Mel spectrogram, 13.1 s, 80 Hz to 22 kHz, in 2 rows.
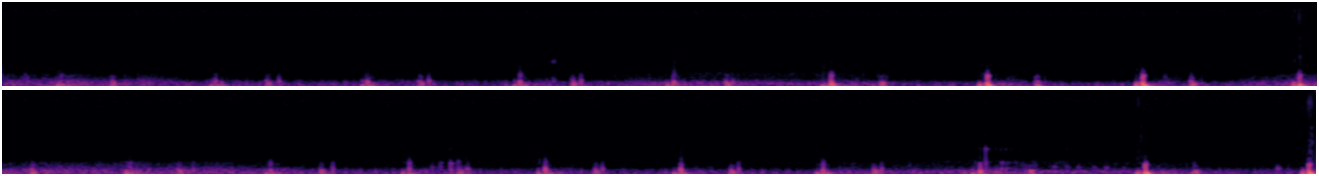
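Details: Heartbeat heard through a stethoscope on the chest for an ASMR recording: steady low thumping at about 77 beats a minute with a faint hum behind it; stomach gurgles occur during the recording; normal heart sounds.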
